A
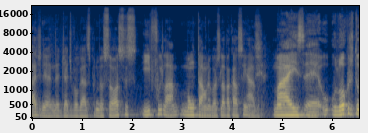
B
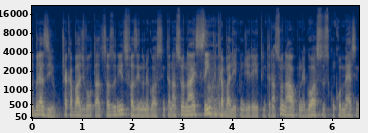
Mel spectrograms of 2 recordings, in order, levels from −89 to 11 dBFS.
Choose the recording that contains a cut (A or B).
A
